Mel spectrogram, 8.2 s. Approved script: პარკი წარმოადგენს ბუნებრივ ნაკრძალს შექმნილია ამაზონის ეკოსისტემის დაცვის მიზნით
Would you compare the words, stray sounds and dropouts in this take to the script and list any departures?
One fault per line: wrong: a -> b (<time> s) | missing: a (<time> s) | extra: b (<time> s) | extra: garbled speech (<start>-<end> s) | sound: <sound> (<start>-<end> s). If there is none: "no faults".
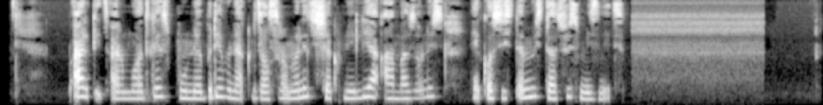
extra: რომელიც (2.8 s)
